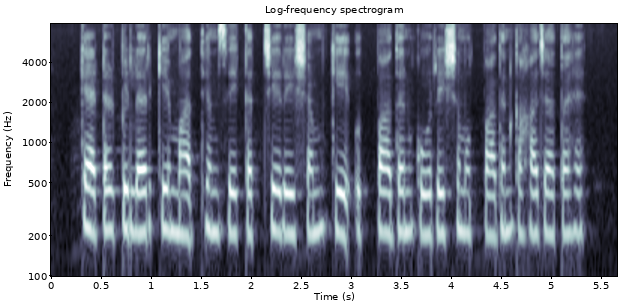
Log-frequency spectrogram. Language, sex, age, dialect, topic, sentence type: Hindi, female, 18-24, Garhwali, agriculture, statement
